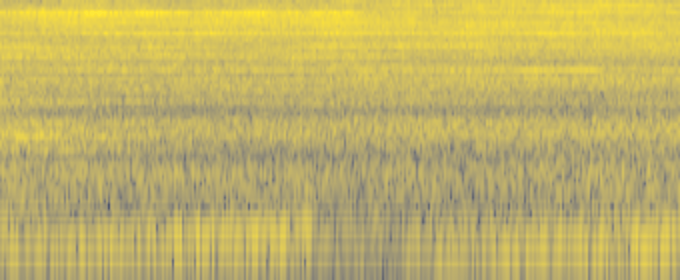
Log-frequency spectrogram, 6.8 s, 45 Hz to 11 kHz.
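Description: Twin turboprop engines of a CAL FIRE S-2T air tanker running steadily as it taxis, a steady whine over a low drone.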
